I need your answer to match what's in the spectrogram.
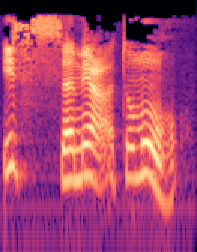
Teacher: مورد دیگر ادغام حرف ذال در سین هست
